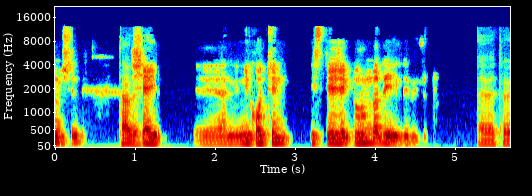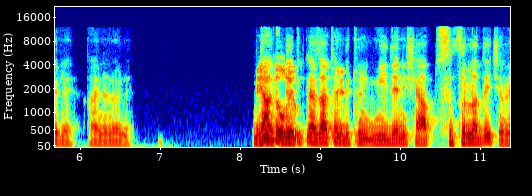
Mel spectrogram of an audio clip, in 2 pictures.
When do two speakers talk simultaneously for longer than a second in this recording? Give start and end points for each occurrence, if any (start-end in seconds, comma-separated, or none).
8.2-9.6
